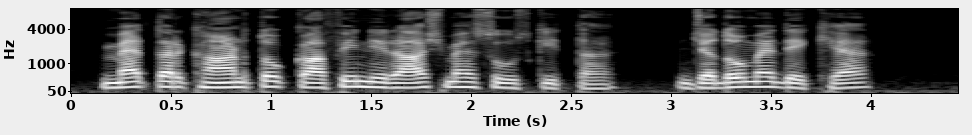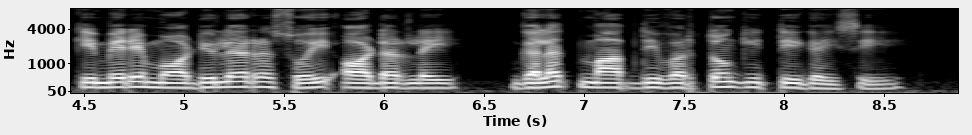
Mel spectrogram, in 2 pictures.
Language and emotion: Punjabi, sad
